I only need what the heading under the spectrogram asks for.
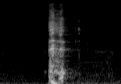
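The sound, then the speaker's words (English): A person makes a single short, small cough sound with their voice, one quick burst in otherwise quiet surroundings. “little tiny cough all night long.”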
